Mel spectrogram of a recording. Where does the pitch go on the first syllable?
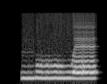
high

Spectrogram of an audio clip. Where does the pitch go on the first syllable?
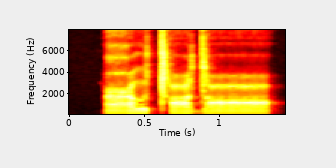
rising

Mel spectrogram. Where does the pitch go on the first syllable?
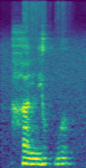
low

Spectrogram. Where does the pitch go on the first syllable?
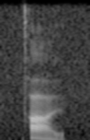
falling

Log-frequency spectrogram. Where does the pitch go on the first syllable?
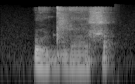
falling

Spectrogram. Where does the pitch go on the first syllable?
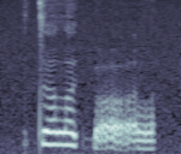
high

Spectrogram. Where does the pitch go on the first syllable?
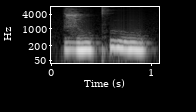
low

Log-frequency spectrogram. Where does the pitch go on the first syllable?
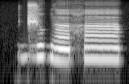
high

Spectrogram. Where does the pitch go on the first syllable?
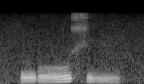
rising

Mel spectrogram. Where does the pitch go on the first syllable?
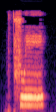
high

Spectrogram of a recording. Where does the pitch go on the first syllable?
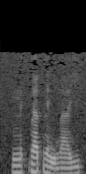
rising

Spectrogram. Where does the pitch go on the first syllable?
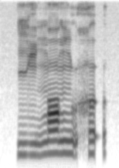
low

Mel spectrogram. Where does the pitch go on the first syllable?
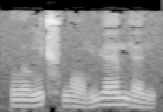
rising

